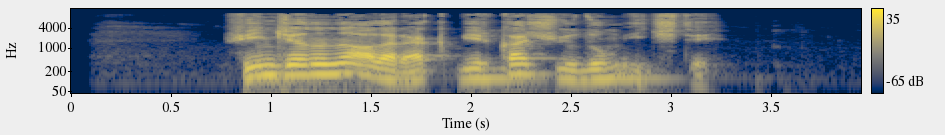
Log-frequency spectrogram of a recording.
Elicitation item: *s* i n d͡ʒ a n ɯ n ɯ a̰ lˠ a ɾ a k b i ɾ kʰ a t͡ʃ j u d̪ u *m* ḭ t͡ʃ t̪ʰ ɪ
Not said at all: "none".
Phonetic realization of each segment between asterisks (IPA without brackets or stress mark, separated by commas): f, m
